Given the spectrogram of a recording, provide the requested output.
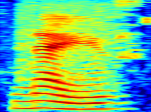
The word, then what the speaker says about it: Neam: The name word Neamruaid is composed of two syllables, the first Neam, pronounced nave, meaning heaven, and the second Riod, meaning red.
